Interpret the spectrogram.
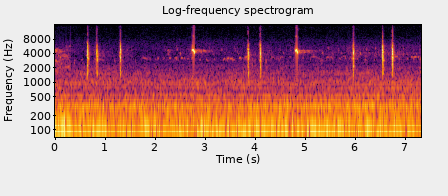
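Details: Northern wheatear giving short, sharp high whistles followed by clusters of dry, hard clicking notes, each burst spaced a second or two apart against a faint low background rumble.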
